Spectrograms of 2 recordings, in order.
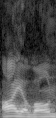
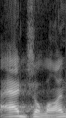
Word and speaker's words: Ayalon: The Ayalon, we pronounce it Ayalon, not Ajalon. There's no J in Hebrew.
